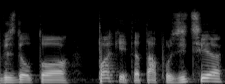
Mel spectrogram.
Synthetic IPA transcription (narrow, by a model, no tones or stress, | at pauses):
vʲizd̪ɛlˠt̪ɔ | pakʲɛjt̪ʲɛt̪aːpozʲit̪sijɐ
